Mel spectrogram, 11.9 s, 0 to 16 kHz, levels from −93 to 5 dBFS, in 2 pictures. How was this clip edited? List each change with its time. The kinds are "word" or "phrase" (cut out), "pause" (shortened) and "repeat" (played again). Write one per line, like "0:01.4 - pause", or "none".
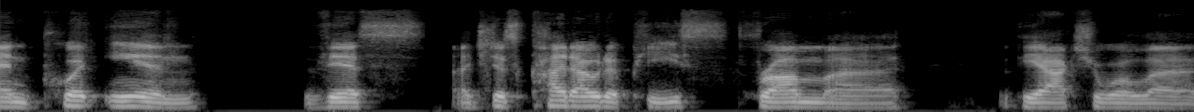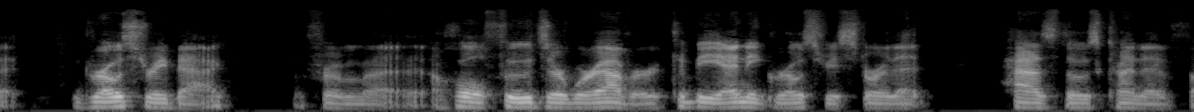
0:02.2 - pause
0:03.7 - pause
